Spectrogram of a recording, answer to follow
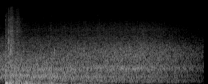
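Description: A whooshing, surf-like swell of noise that peaks at the start and fades away over about two seconds: a transition sound effect marking a break between segments.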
